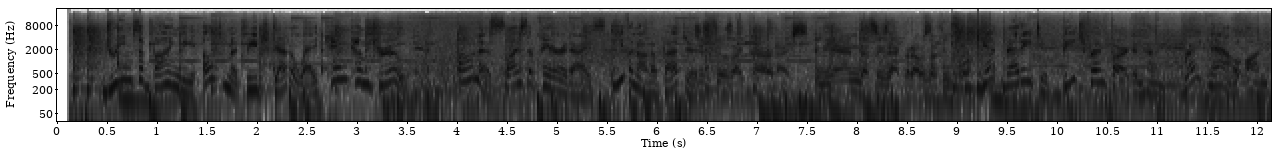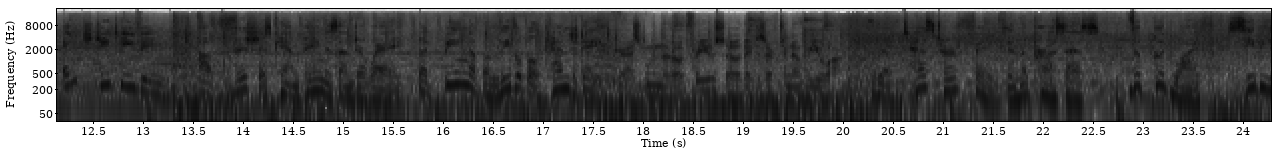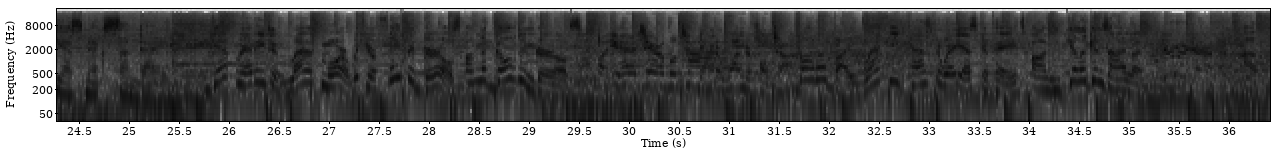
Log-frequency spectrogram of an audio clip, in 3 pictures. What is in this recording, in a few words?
women promos; Rich, Warm, Smooth, Authoritative, Upbeat, Natural.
